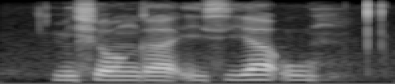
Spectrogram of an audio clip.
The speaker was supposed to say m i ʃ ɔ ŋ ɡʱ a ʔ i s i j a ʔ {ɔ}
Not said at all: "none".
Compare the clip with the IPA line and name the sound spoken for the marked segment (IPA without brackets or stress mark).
u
